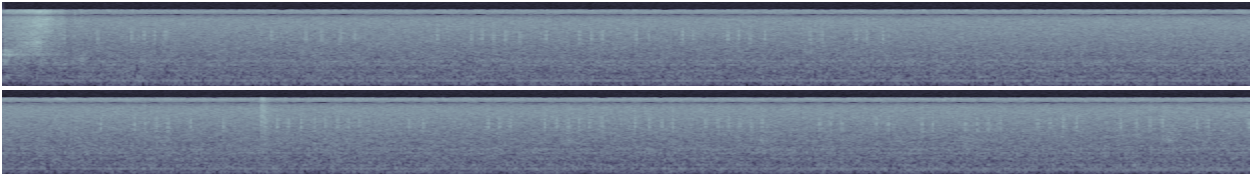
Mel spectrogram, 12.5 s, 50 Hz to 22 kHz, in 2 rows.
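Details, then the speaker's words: Defiant MSH 546 valve radio, restored and back in its cleaned cabinet, switched on; faint steady low hum under soft hiss with no program playing, cause not stated: mains hum. "And let's turn it on for one last time. Hear the old hum"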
